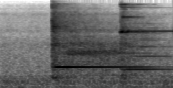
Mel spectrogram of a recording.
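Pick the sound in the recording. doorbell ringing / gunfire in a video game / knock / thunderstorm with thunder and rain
doorbell ringing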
